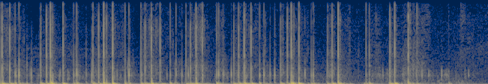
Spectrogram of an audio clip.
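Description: A hollow yellow zippered cosmetic pouch, probably of coated fabric, is tapped quickly and unevenly with fingertips and nails. The taps land as dull, low thumps with sharp clicking edges, each dying away almost at once, and the tapping grows softer toward the end.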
